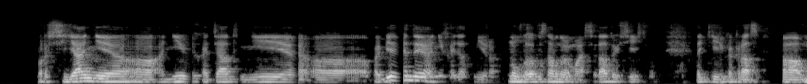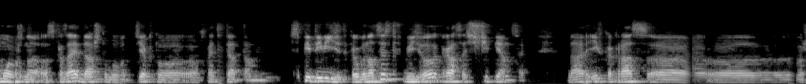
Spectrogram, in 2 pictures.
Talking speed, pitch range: 170 wpm, 110-130 Hz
